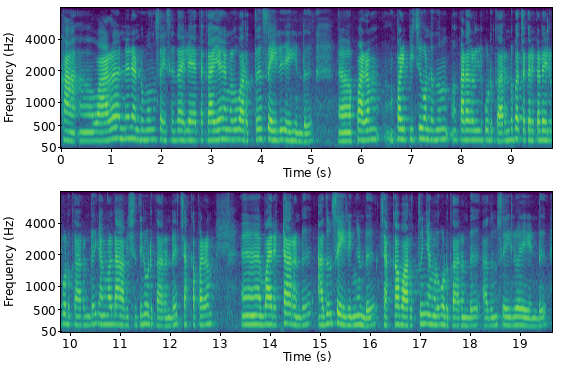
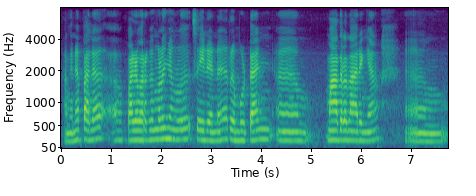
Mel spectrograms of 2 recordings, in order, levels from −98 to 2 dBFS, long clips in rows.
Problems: none marked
